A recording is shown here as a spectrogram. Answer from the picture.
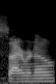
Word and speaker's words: Cyrano: Cyrano Jones is how you say it? It's Cyrano.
